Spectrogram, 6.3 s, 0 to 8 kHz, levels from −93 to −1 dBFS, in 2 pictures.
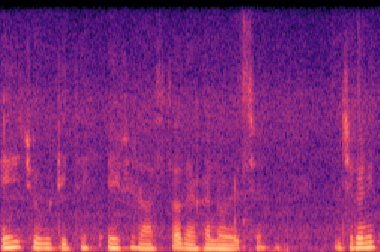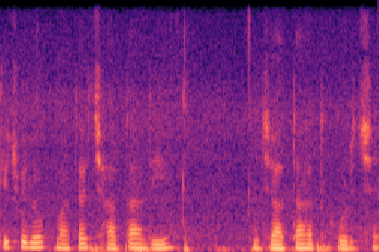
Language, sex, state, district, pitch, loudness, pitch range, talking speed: Bengali, male, West Bengal, North 24 Parganas, 140 Hz, -19 LUFS, 130-155 Hz, 140 wpm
